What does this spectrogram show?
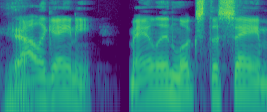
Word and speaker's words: Allegheny: Alugghini. Did I say it right? Alagany. Yeah, Alagany.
